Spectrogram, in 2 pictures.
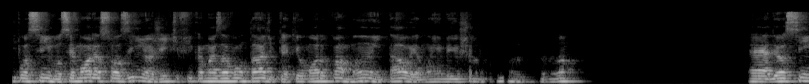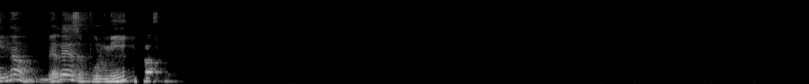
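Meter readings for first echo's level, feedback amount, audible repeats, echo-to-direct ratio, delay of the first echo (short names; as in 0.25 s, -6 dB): -20.0 dB, no steady repeat, 1, -20.0 dB, 96 ms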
